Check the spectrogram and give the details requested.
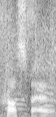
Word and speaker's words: X-BOW: Its name is pronounced Crossbow, inspired by the weapon of the same name.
